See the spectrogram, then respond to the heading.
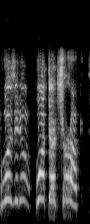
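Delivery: put-on, shrill, high, passionately angry, furious scream. Recounting a moment when Joey got angry at a truck: retelling Joey's angry screaming. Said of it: "he's just like screaming".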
